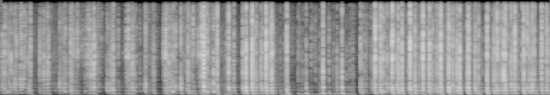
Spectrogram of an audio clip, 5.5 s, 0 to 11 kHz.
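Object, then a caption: Plastic food container lid. Long natural nails rapidly scratch and tap a translucent red round plastic food container lid with concentric ridges, held in both hands. The result is a dense stream of short, dry plastic clicks and raspy scratches that ring only briefly, with a hollow midrange tone around 550 Hz and a bright edge.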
